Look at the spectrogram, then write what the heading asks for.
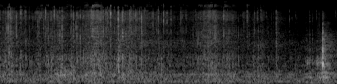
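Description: Plastic wrap crinkles and rustles steadily around a holiday gift basket during wrapping, a close, continuous crackling with a few sharper snaps.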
